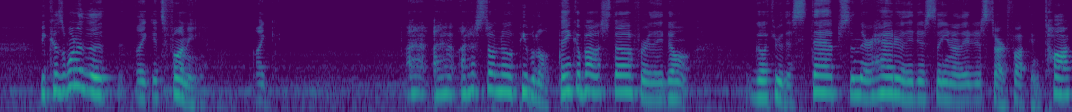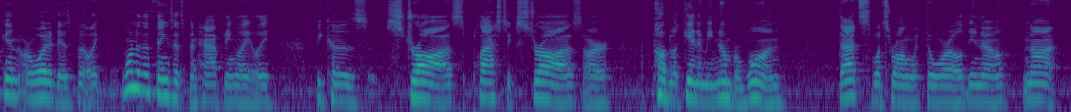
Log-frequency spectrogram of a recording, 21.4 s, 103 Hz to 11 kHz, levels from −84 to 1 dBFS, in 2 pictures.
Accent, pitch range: American, 165-220 Hz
